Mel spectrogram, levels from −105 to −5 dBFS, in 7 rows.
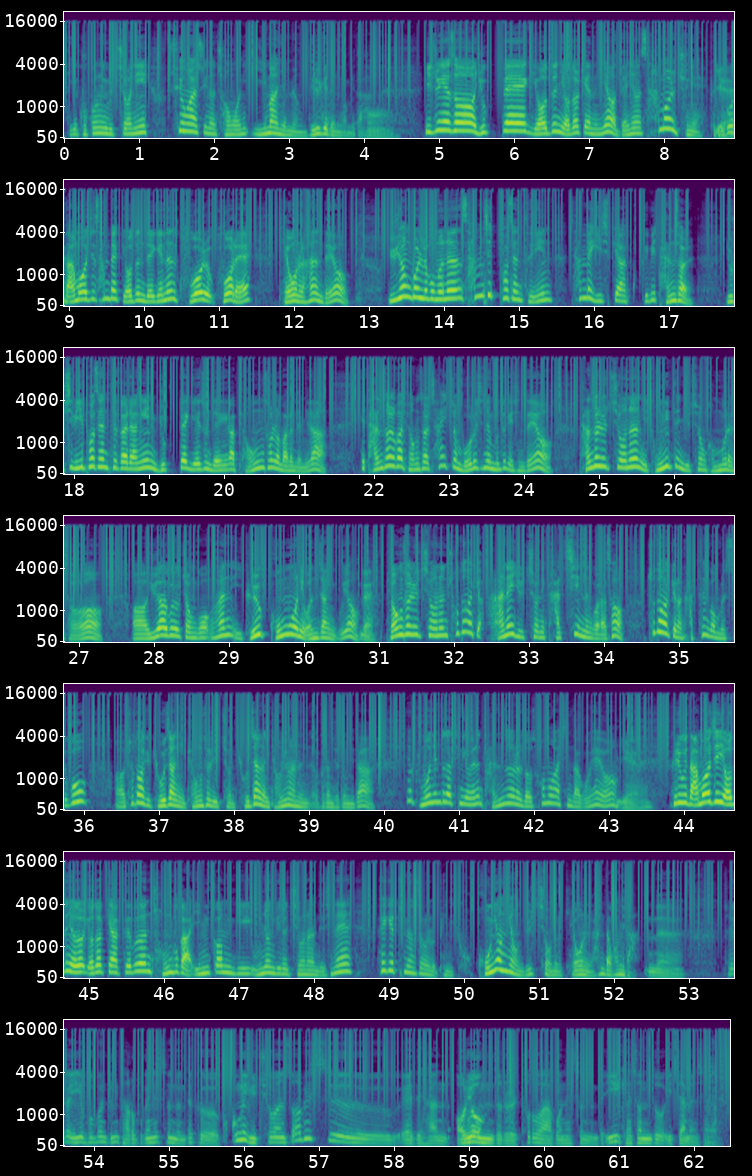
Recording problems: crackle, like an old record; noticeable; 15 dB below the speech

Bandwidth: 15.5 kHz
